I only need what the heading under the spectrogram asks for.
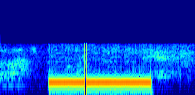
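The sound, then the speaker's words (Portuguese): A telephone line tone sounds after a dropped call. A single steady mid-pitched beep lasts about a second with one tiny break in the middle, and there is near silence before and after it. “Oi, dona Ana, a senhora tá desligando ou caiu a ligação? Caiu a ligação.”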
